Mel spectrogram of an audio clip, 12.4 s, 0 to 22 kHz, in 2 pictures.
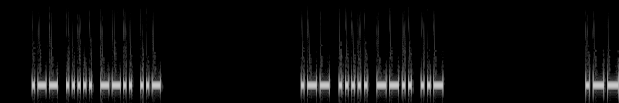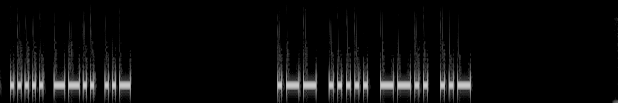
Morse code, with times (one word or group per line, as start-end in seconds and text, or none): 0.3-1.6 W5ZU
3.0-4.4 W5ZU
5.9-7.5 W5ZU
9.0-10.9 W5ZU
